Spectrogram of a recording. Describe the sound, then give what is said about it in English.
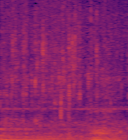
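River water pours and splashes out of every seam of a car in a steady, continuous gush with some trickling as people tip the car upright on the shore after hauling it from an icy river; moderately quiet, with no one speaking. “They got it to the shore, and river poured out of every seam of the car as they worked to tip it upright.”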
